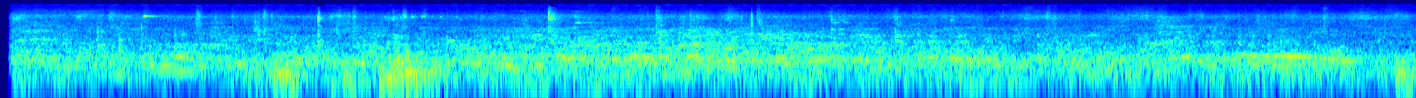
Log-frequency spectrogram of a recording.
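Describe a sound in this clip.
A large crowd murmurs and calls out across an open stadium.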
